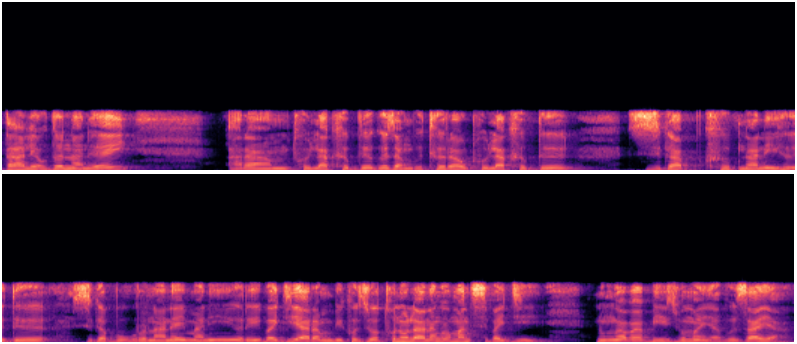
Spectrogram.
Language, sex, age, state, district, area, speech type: Bodo, female, 45-60, Assam, Chirang, rural, spontaneous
